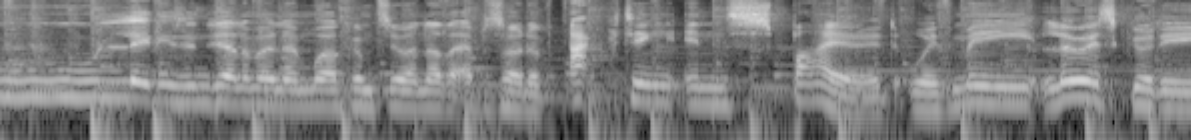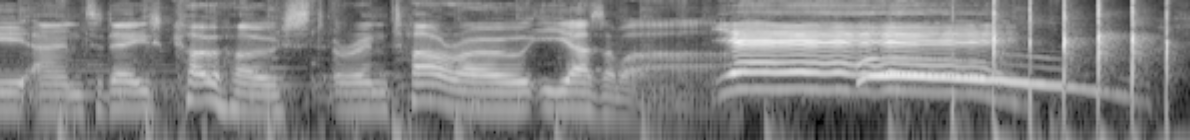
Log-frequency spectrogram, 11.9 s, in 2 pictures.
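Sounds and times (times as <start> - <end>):
speech: 0.0 - 11.2
long drawn-out whooping voice: 9.5 - 11.6
studio audience hand claps: 10.5 - 11.8.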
